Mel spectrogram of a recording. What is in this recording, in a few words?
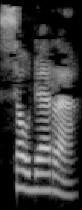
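"saudara", Indonesian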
